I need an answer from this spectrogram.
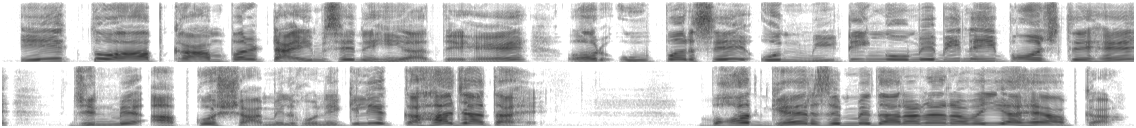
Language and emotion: Hindi, angry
